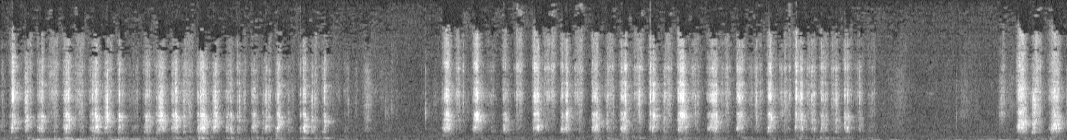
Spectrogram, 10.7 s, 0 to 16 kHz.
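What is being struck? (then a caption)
Scratch-art card with black coating, scratched with a wooden stylus. A wooden stylus scratches the black coating off a flat paper scratch-art card, clearing the castle towers and cloud. Quick, bright scratching strokes come at about three to four per second in bursts, with brief quieter pauses near 4 and 9 seconds.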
